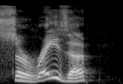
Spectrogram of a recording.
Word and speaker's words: Cereza: I have written down how to pronounce that S E R E Z A. It's Cereza, and The Lost Demon.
